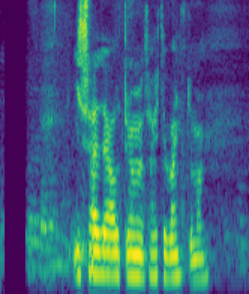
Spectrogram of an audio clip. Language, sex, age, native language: Icelandic, male, 12, Icelandic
